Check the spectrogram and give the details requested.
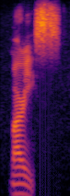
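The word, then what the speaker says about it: Maryse: The Miz, with his wife, what's her pronunciation? Maurice? Yep. Maurice.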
